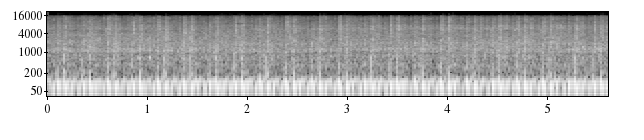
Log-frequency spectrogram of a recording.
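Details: Harley motorcycle the owner built and maintains himself, idling after being returned from police impound: deep, loping low-pitched idle with an even potato-like beat about two per second, no knocks or clatter; normal healthy idle.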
